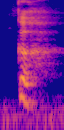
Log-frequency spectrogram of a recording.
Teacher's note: keh ini merupakan plosif atau letupan. Nah, masuk pada tak bersuara.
